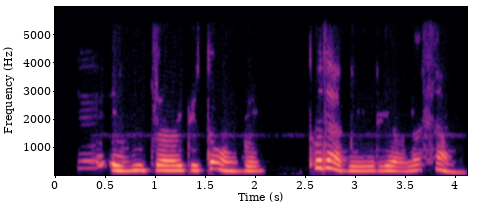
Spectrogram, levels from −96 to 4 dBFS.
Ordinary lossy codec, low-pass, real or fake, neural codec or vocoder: none; 5.4 kHz; real; none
